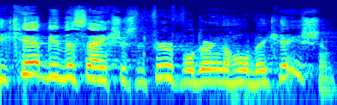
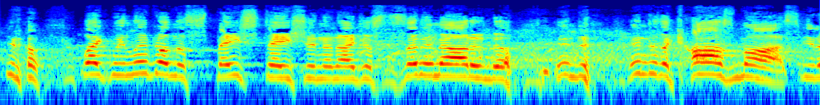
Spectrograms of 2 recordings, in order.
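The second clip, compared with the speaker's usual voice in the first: laughing; 4 semitones higher, 7 dB louder than usual. Real, not acted. Laughing comic exaggeration.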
